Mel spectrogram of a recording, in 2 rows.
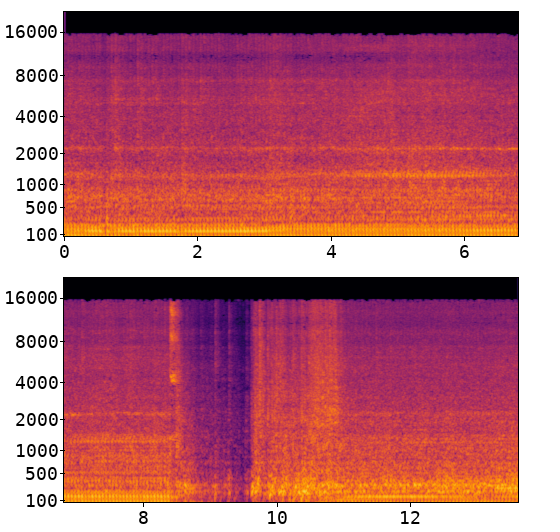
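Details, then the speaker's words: Husqvarna TS242 tractor after fixing a connector with loose pins that caused no-start: steady, even engine drone that briefly drops when a load is engaged and then recovers. It struggles when cold and works better warm; normal running. "yes it seems to work when it's cold this almost shuts down the engine because it takes so much power but when it's water it works better"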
